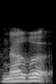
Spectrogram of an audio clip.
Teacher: jangan qalqalah kerana ghain bukan huruf syiddah, jadi dia tidak akan menghasilkan sifat qalqalah.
